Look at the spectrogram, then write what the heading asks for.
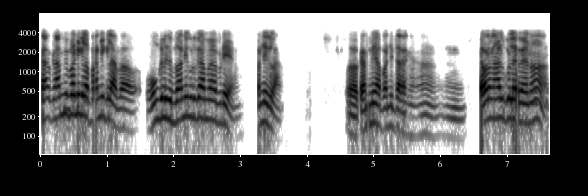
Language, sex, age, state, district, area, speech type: Tamil, male, 45-60, Tamil Nadu, Thanjavur, urban, conversation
